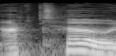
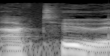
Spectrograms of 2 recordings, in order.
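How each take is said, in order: First: The word ends with an 'oh' vowel. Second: The word ends with an 'oo' vowel. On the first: The speaker calls it right. "that is the correct pronunciation then" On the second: The speaker calls it wrong. "not Octu, as I've been saying"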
